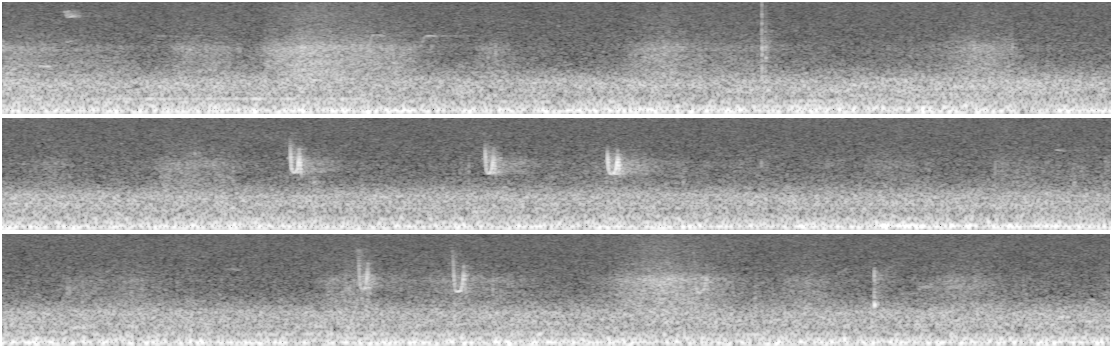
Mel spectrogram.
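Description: Hands scrape and pat soft soil.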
